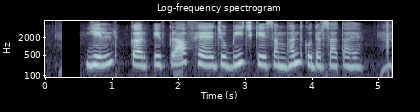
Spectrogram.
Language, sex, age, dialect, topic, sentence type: Hindi, female, 18-24, Hindustani Malvi Khadi Boli, banking, statement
